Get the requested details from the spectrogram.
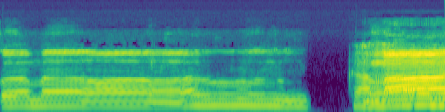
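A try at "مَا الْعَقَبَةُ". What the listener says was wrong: কামাল বলে টান দিচ্ছে, মিম লাম জবর মাল, কামাল। আলিফটি বাদ যাবে, সাকিনের সাথে যুক্ত করে, সাকিন যুক্ত অক্ষর ডান দিক অক্ষরের সাথে মিলিয়ে পড়তে হয়। তো মিমটি লামের সাকিনের সাথে যুক্ত করে পড়তে হবে, আলিফ বাদ যাবে।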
